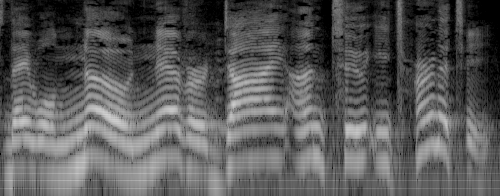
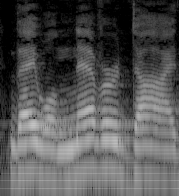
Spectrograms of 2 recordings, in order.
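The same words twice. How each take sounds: First: Slow, louder stress on "know" and "never"; emphatic. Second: Said in the usual way. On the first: Shown as a demonstration. Pastor rendering Jesus' promise with slow, heavy stress. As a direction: lean hard and slow on "never die unto eternity". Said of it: "that is incredibly emphatic in the Greek text". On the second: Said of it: "that is incredibly emphatic".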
